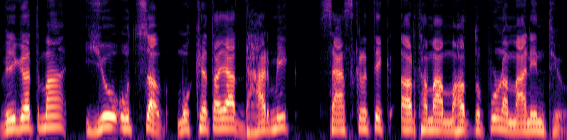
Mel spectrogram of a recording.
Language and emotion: Nepali, neutral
